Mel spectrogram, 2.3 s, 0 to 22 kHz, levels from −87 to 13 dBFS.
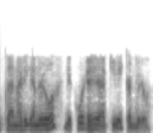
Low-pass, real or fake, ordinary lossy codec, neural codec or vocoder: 7.2 kHz; fake; AAC, 16 kbps; codec, 16 kHz, 0.5 kbps, FreqCodec, larger model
